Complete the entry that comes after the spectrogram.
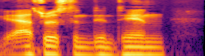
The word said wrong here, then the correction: Tintin: You're talking about Tintin? – Yes.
